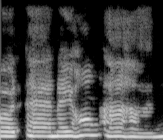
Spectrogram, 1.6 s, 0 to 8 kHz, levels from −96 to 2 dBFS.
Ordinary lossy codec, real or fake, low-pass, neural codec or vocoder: none; real; none; none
